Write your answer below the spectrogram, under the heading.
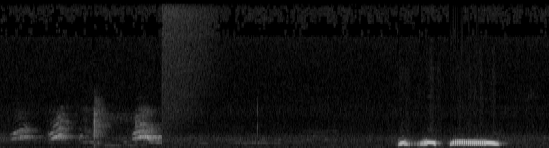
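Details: Decoy spotted dove: a few higher chirping notes from another bird open the recording, then after a pause the dove gives a low three-part cooing phrase ending in a long drawn coo.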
